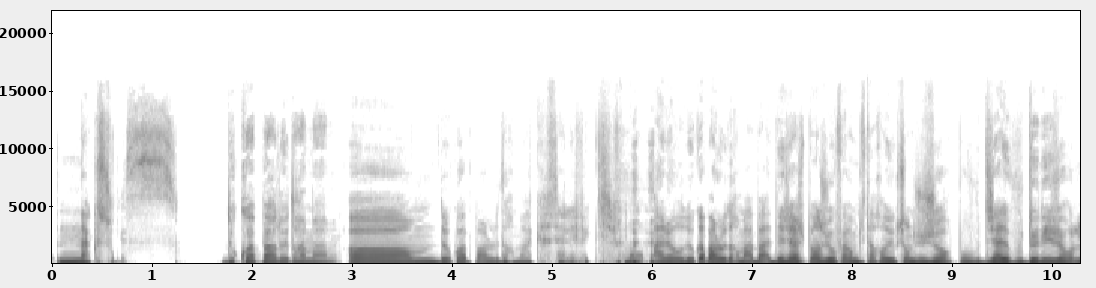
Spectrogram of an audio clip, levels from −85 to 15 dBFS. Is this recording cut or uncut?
uncut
